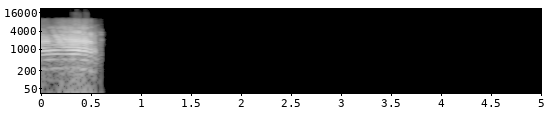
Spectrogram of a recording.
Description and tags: Siamese cat meow 7
animals, cat, meow, siamese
